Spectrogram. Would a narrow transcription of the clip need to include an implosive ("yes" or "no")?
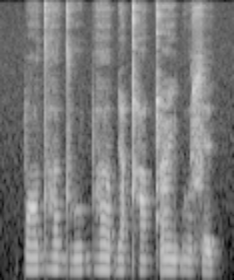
yes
